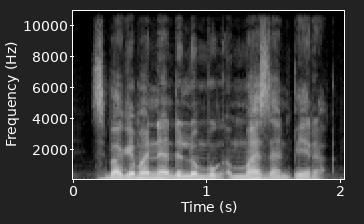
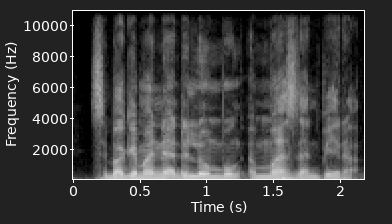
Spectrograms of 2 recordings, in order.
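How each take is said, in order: The two takes are said the same way.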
